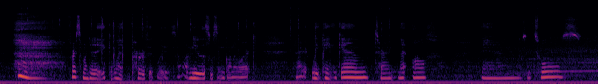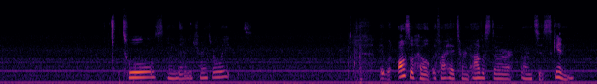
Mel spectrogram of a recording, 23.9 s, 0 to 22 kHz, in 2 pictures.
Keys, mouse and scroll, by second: 6.0 click, 7.6-9.3 drag, 10.7-18.3 drag, 21.0-23.9 drag.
